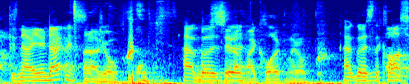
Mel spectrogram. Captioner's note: woompf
